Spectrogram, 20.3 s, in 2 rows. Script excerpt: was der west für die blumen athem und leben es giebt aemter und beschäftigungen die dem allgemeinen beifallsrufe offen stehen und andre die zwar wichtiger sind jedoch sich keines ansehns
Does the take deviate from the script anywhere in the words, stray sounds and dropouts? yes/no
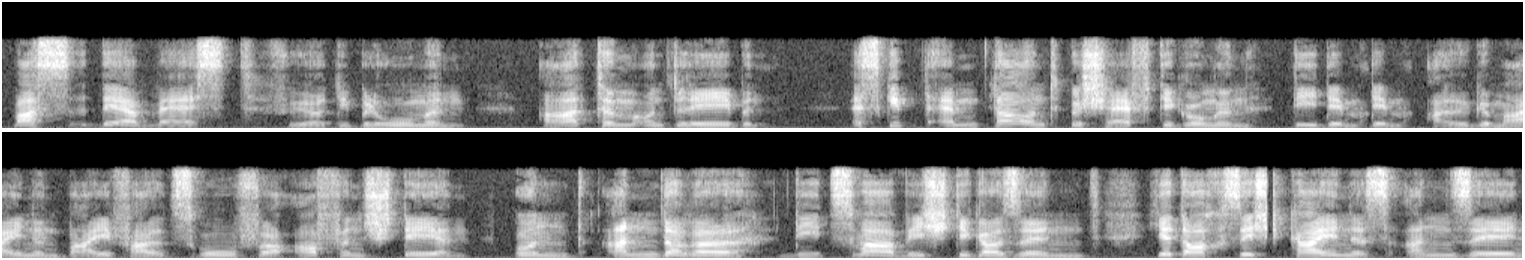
yes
